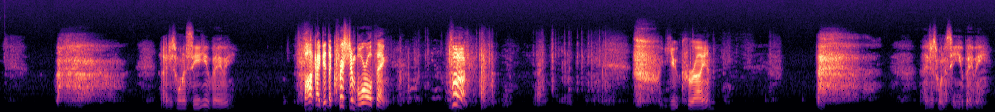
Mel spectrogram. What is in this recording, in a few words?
Phone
